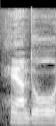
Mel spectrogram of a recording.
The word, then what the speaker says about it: Handel: And people routinely would spell his name H-E-N-D-E-L, which kind of indicates that they were pronouncing it in the German way, and nowadays we spell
